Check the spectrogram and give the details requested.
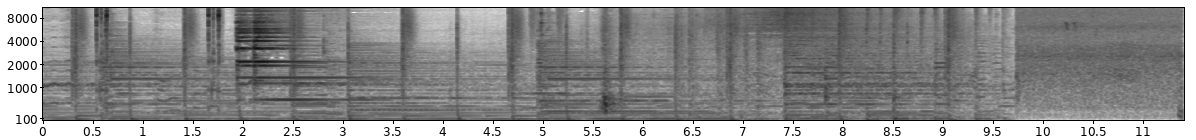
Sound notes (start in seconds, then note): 2.3 clap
